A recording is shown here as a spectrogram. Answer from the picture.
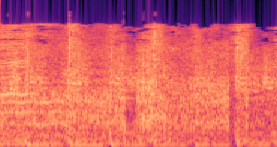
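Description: Rock music with a steady beat over the wheels of a wheeled canoe rolling on pavement.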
